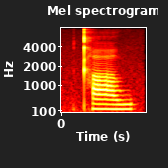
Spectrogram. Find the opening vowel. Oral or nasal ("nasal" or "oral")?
oral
